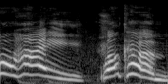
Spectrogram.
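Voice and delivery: put-on Midwestern American accent. Retelling a man's greeting when they arrived: Ohio American accent. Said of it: "un accento americano dell'Ohio".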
